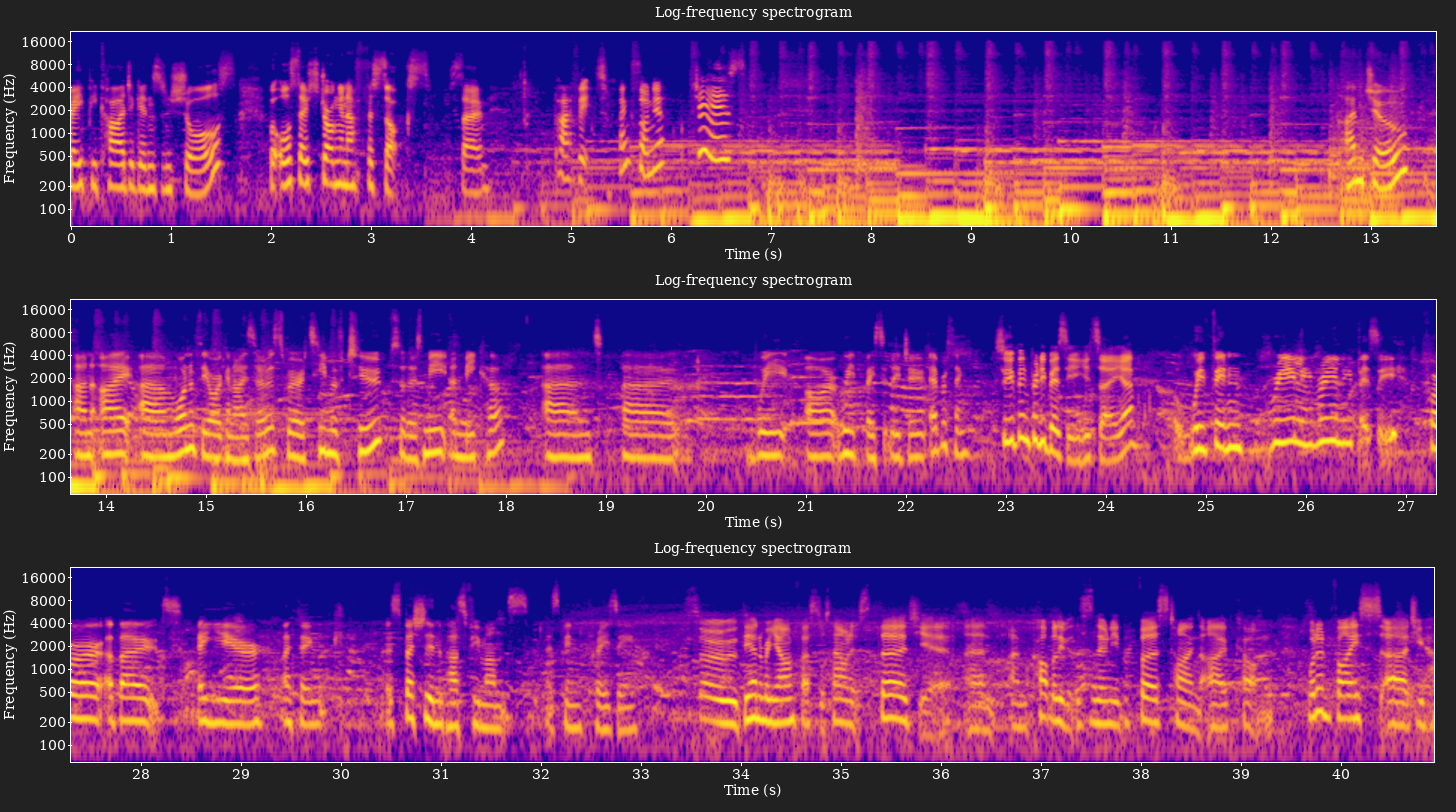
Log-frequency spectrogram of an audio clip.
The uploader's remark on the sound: mini interviews recorded at Edinburgh Yarn Festival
